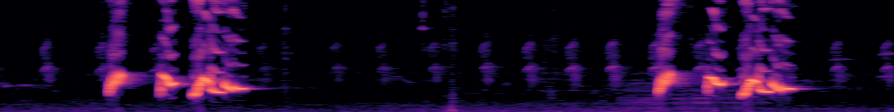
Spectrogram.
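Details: Red-whiskered bulbul in voice training, singing two matching phrases of three rich, bouncing whistles, nearly three seconds apart.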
